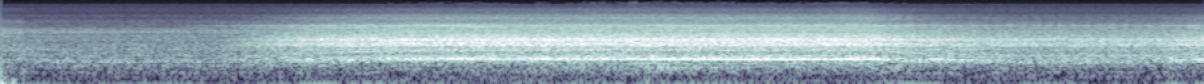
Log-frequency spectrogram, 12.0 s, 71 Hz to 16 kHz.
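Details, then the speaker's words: Ender 3 printing (SKR Mini E3 board, Noctua hotend and mainboard fans): a quiet hiss swells at about two seconds as the stock power supply fan kicks in with a soft whir, holds, then eases. Normal, still fairly quiet printing. "so the sound does increase a little during the printing process but it's still fairly quiet for the most part with ambient noise around you won't even notice it"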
